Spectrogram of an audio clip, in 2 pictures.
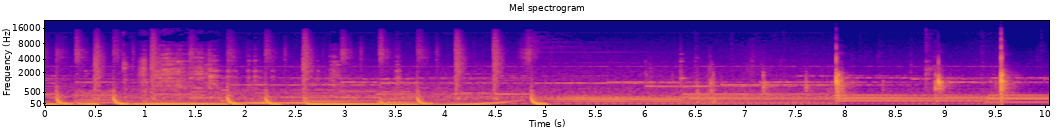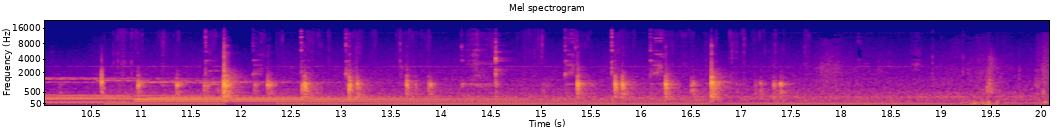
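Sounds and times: fork clinking against ceramic bowl: 10.9s - 17.5s.

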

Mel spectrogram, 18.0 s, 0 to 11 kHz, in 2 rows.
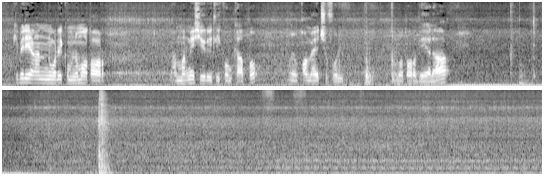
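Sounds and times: steady low hum: 1.0s - 18.0s
loud car body clunk: 6.0s - 6.6s, 8.3s - 9.6s, 10.5s - 11.0s.

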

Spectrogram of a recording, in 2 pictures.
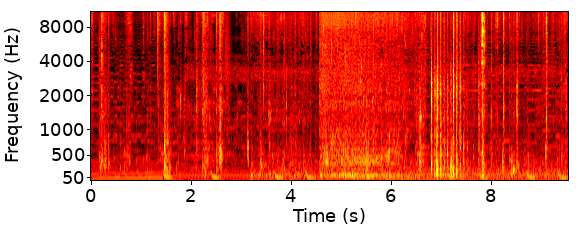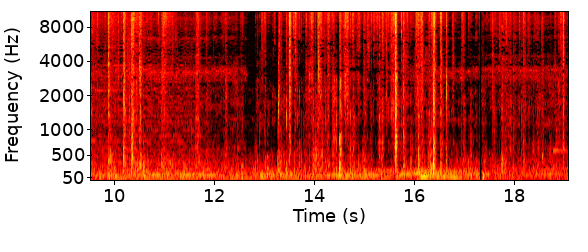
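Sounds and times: background music: 0.0s - 19.0s
cardboard and wood cracking: 12.9s - 17.0s.

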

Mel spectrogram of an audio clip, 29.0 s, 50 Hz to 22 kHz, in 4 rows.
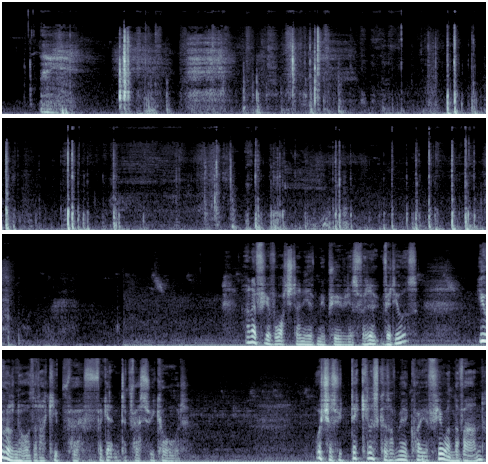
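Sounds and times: phone handling rubbing: 3.6s - 14.9s.

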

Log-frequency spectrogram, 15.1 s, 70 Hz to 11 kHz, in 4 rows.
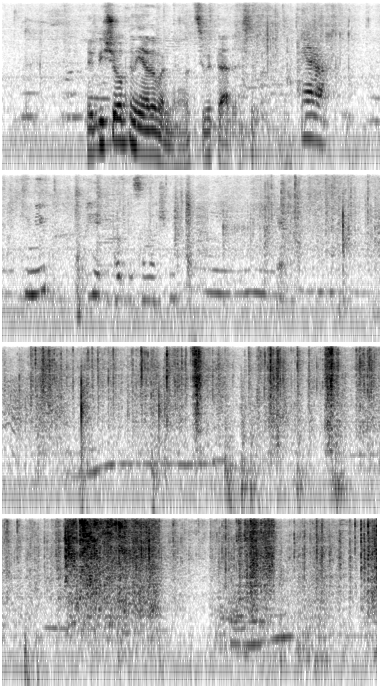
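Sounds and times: wrapping paper tearing and crinkling: 6.1s - 15.0s.

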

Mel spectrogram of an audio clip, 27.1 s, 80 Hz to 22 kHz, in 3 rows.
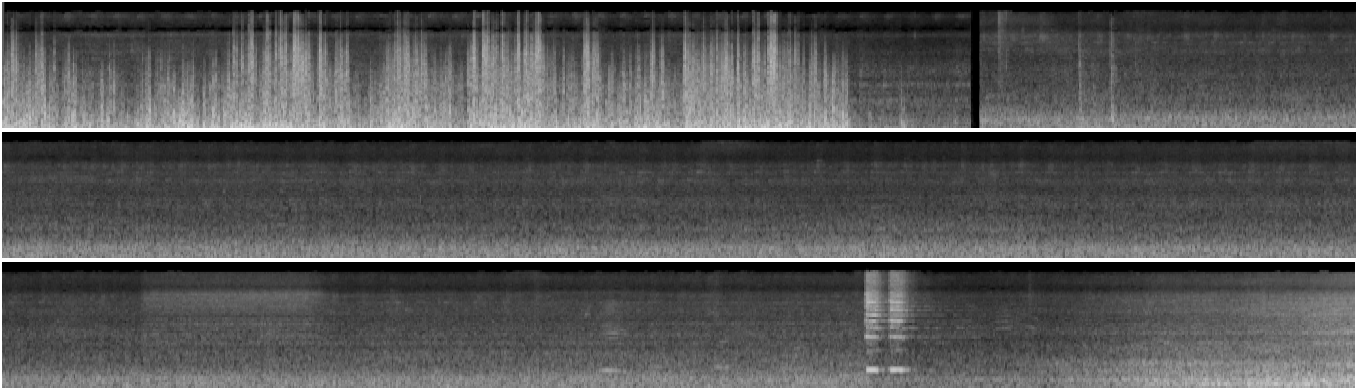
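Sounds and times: train rumbling: 0.0s - 27.0s
high hiss: 12.5s - 23.7s.

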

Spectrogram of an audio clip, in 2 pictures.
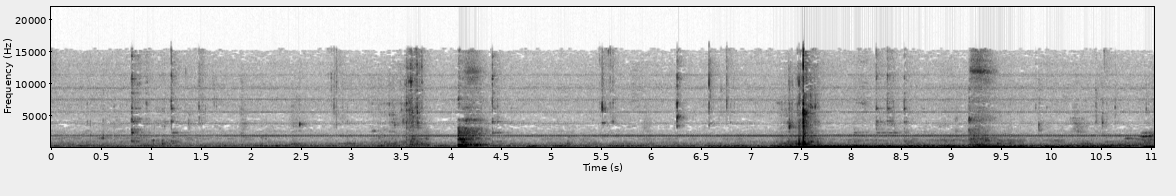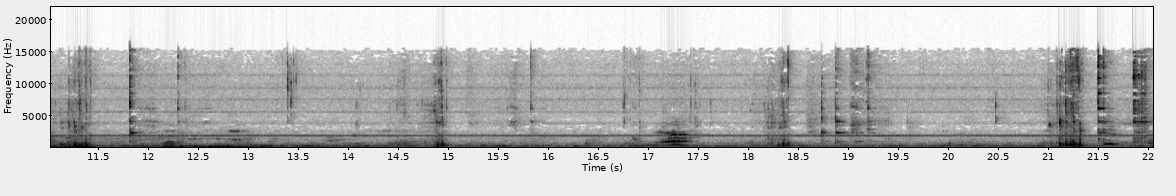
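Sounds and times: metal spoon clinking on ceramic bowl: 18.7s - 19.3s, 21.5s - 22.0s
sipping and wet chewing: 20.5s - 21.5s.

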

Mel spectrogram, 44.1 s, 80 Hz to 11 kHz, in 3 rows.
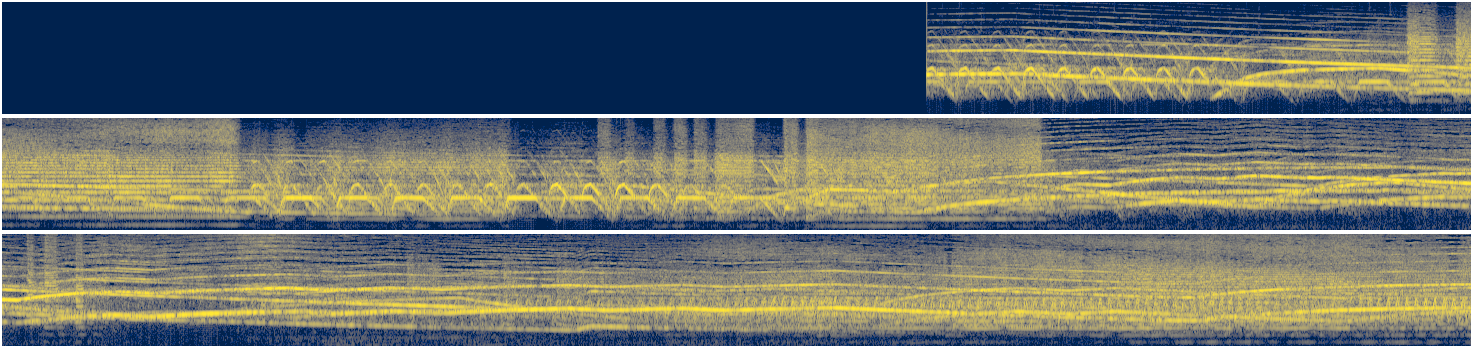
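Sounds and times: fire truck sirens: 9.3s - 44.0s.

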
